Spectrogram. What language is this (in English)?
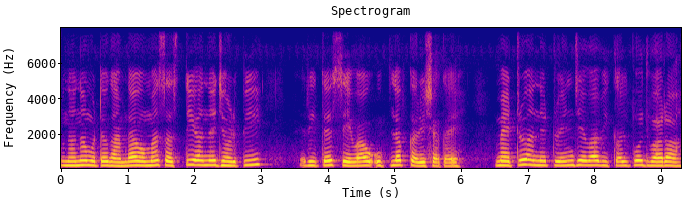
Gujarati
